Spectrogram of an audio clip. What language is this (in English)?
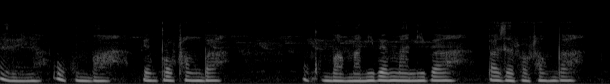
Bodo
